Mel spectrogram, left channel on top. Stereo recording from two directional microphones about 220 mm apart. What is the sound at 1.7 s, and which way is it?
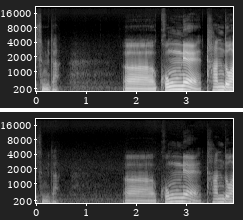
Speech, 35° left (ahead or behind).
